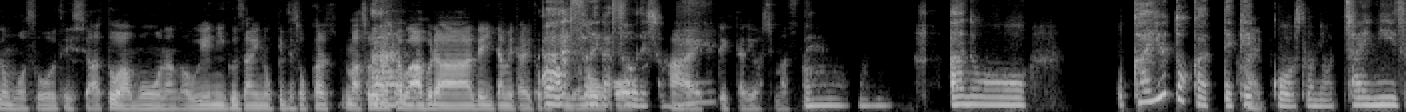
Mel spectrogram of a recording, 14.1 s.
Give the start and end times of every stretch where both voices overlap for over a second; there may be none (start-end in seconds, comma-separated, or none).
5.4-7.2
